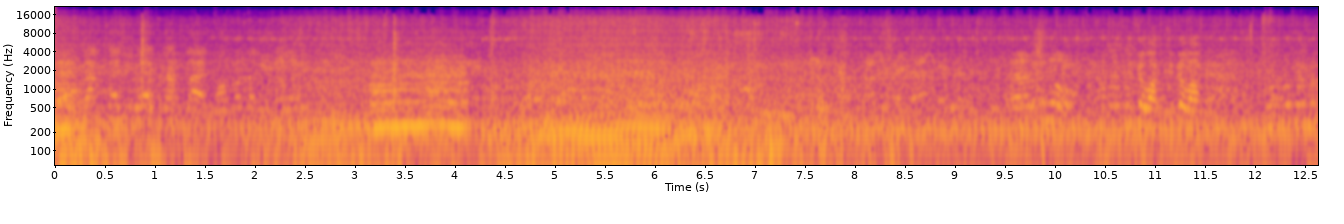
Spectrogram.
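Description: Cattle moo at Hazratpur cattle market as a large bull is unloaded, with a clear drawn-out low moo amid steady crowd chatter, vehicle noise and a dog barking faintly.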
